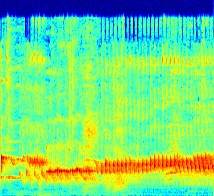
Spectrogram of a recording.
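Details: Mosaic canaries during mating: a brief slurred whistle leads into a fast, even, high rolling trill lasting about two seconds.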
